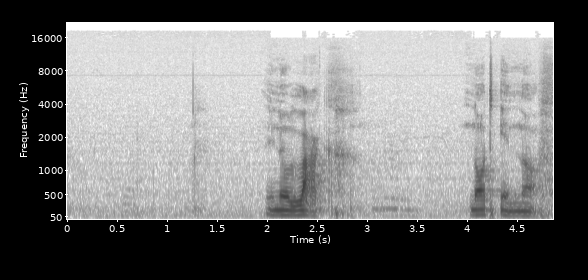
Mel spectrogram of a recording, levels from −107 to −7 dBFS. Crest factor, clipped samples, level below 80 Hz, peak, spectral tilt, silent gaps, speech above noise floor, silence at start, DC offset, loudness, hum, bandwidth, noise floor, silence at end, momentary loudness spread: 26 dB; under 0.1%; -66 dBFS; -16 dBFS; -5.5 dB/octave; none; 27 dB; 1.25 s; under 0.1%; -39 LUFS; none; 19 kHz; -65 dBFS; 0 s; 25 LU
